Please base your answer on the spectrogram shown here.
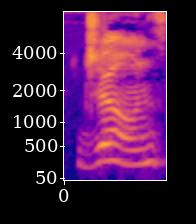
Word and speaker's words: Jones: in she Williams Jones Jones like Johnson starts with this sound Jones it then has the oh as in no diphthong and notice that the S at the end is voiced Jones Jones number 4 brown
